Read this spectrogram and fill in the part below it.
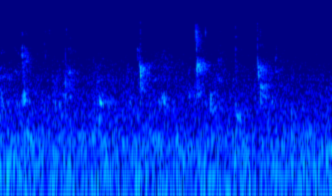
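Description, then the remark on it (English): Wet chewing of sticky, sugar-coated sour candy straws, with repeated soft smacking and squishing sounds at an uneven rhythm over quiet background hiss, no talking. “We first chew it and it's covered in sugar.”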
